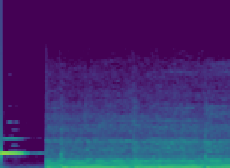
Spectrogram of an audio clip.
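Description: A short high beep cuts off at the very start, then after a half-second gap an edited-in vocal-only backing track begins: sustained hummed notes held over a low drone.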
